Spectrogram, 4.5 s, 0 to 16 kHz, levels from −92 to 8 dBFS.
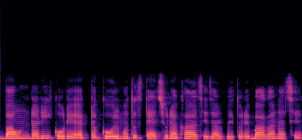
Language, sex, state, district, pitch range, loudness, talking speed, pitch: Bengali, female, West Bengal, Jhargram, 225-235 Hz, -17 LUFS, 160 wpm, 230 Hz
